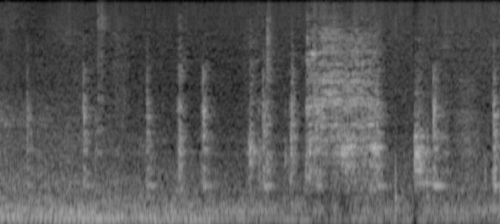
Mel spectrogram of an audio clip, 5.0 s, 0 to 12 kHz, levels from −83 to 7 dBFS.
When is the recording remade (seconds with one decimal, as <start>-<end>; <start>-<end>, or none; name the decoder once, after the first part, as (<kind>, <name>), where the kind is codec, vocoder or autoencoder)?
1.0-3.0 (vocoder, Vocos)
